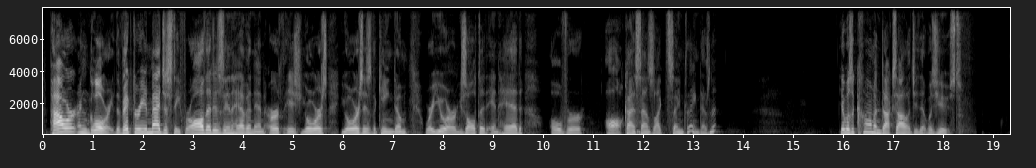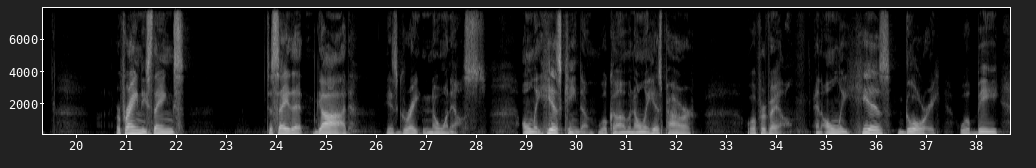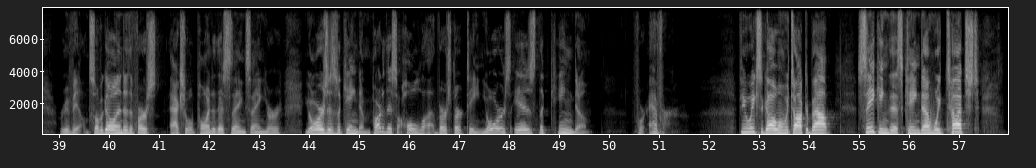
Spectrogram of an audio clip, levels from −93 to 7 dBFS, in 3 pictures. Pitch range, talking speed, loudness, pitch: 130-185 Hz, 125 wpm, -26 LUFS, 150 Hz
